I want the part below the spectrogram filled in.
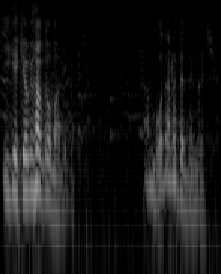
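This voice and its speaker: Gyeongsang-born pastor man preaching, bit gravelly, big echoey church hall. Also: high voice, fast, highs cut off. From Gyeongsang province, Korea. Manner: animated storytelling with humor, acts out quotes. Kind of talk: sermon. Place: church sanctuary.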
